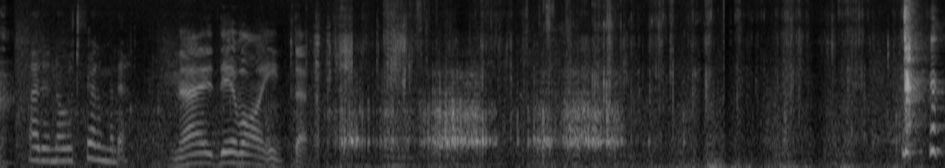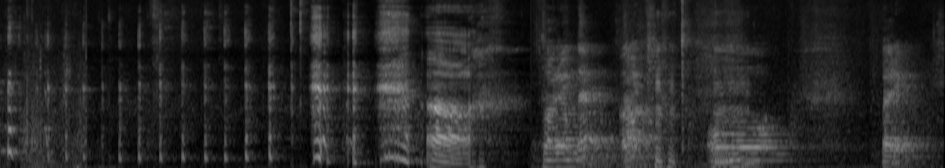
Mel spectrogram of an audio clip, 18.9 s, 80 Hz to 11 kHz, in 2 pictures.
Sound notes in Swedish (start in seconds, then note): 9.0 Små skrattar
